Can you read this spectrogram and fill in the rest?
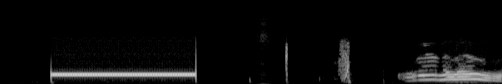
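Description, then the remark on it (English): A loud, steady telephone dial tone hums for about a second and a half as an outgoing call is placed to a guest on the Scandalous Radio show, then cuts off into a few sharp clicks and a short, warbling voiced sound. “So let's go ahead and make a call right now and get our guests on the show.”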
